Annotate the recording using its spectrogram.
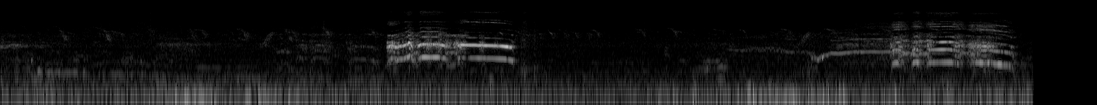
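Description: Gamefowl roosters crowing: one loud crow about five seconds in, lasting under two seconds, then longer crowing of several overlapping voices near the end that cuts off suddenly. Short faint calls come in between the crows.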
